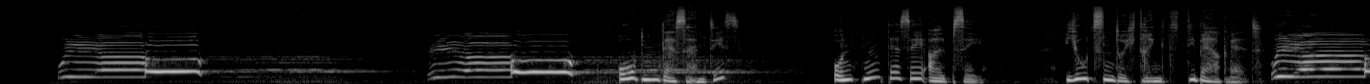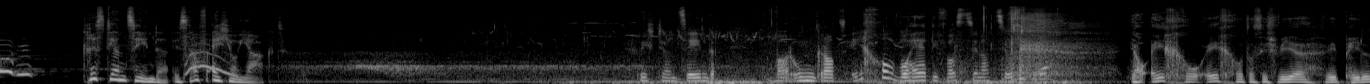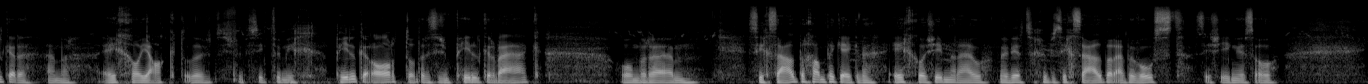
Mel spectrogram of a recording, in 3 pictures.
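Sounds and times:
man yodeling: 0:00.6 - 0:03.4, 0:04.3 - 0:06.2, 0:12.7 - 0:14.1
yodel echoing off mountains: 0:00.6 - 0:08.1, 0:12.7 - 0:14.5, 0:15.5 - 0:23.2
low and high held drone: 0:16.7 - 0:20.2.

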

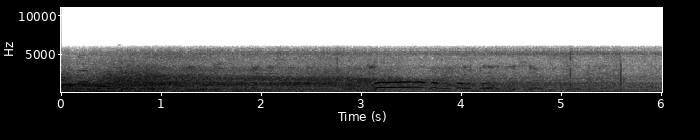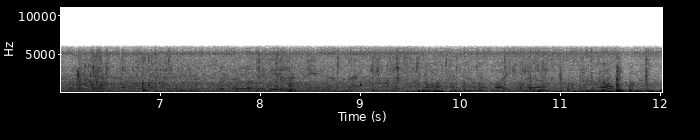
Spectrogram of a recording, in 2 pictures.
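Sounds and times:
faint voices: 0:00.0 - 0:12.0
paddle splashing in water: 0:00.0 - 0:12.0.

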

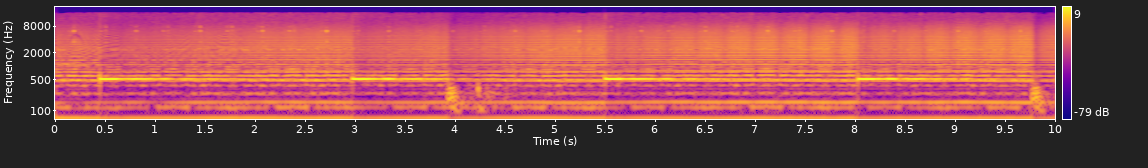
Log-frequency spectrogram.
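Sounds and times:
deep steady bass: 0:00.0 - 0:10.0
higher synth note: 0:00.0 - 0:10.0
synth drone: 0:00.0 - 0:10.0.

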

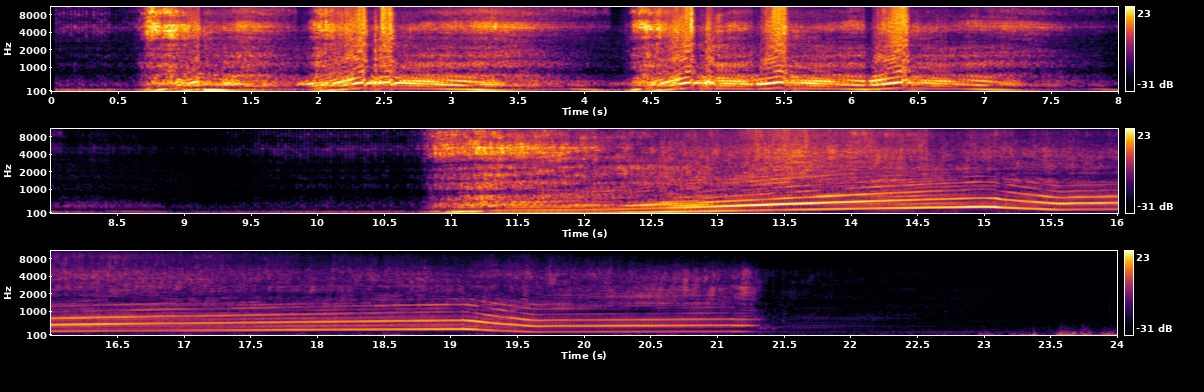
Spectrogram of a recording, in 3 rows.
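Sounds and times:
car engine revving: 0:00.0 - 0:22.8
car accelerating through gears: 0:00.6 - 0:08.1, 0:10.8 - 0:22.2.

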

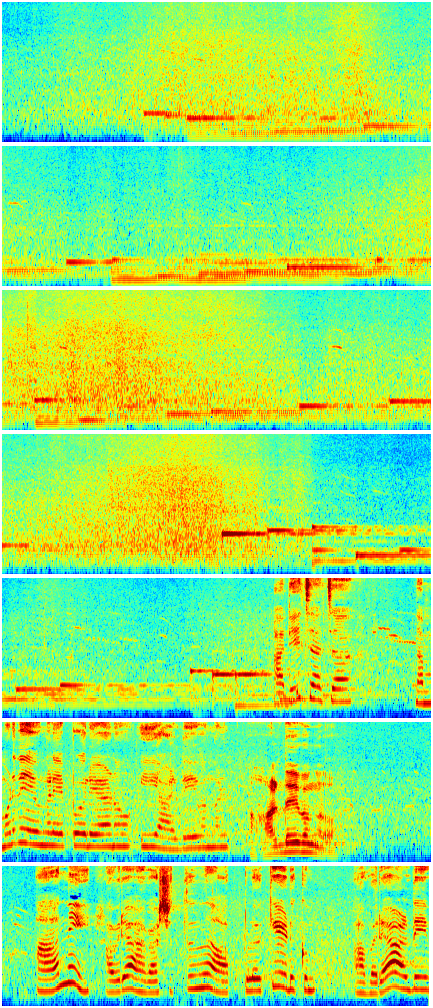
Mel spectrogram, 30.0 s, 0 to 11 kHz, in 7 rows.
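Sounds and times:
ocean surf washing ashore: 0:00.0 - 0:30.0
soft music with held notes: 0:01.4 - 0:22.6.

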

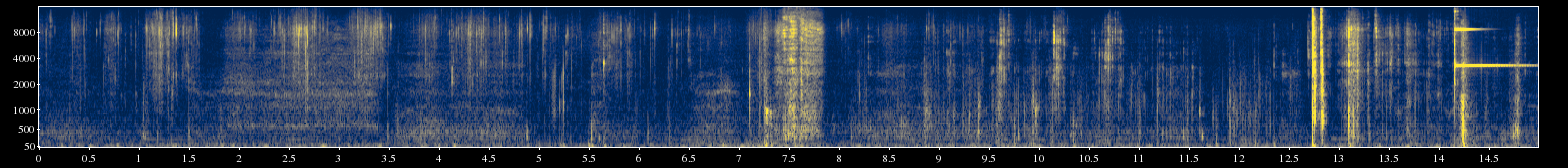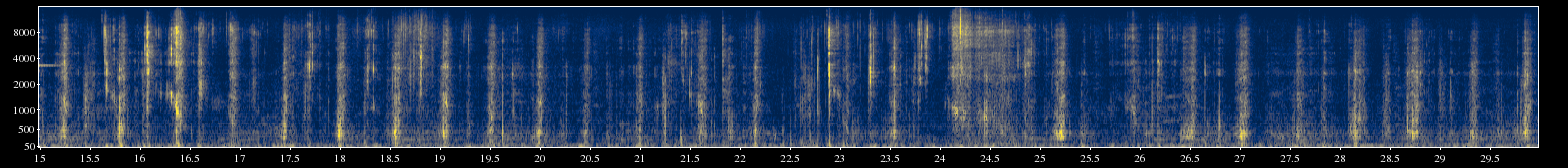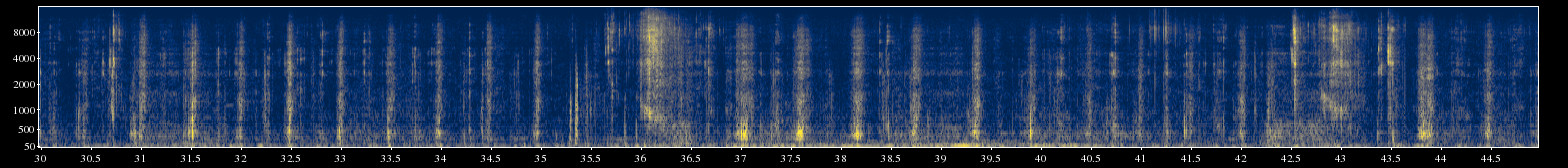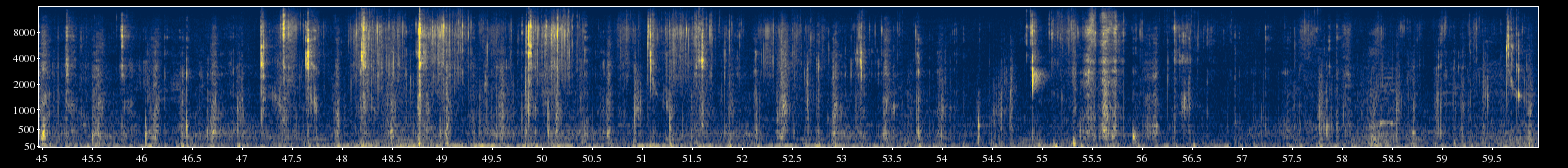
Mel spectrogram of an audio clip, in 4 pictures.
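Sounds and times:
person crunching fried food: 0:00.0 - 0:14.2, 0:15.2 - 0:59.9.

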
